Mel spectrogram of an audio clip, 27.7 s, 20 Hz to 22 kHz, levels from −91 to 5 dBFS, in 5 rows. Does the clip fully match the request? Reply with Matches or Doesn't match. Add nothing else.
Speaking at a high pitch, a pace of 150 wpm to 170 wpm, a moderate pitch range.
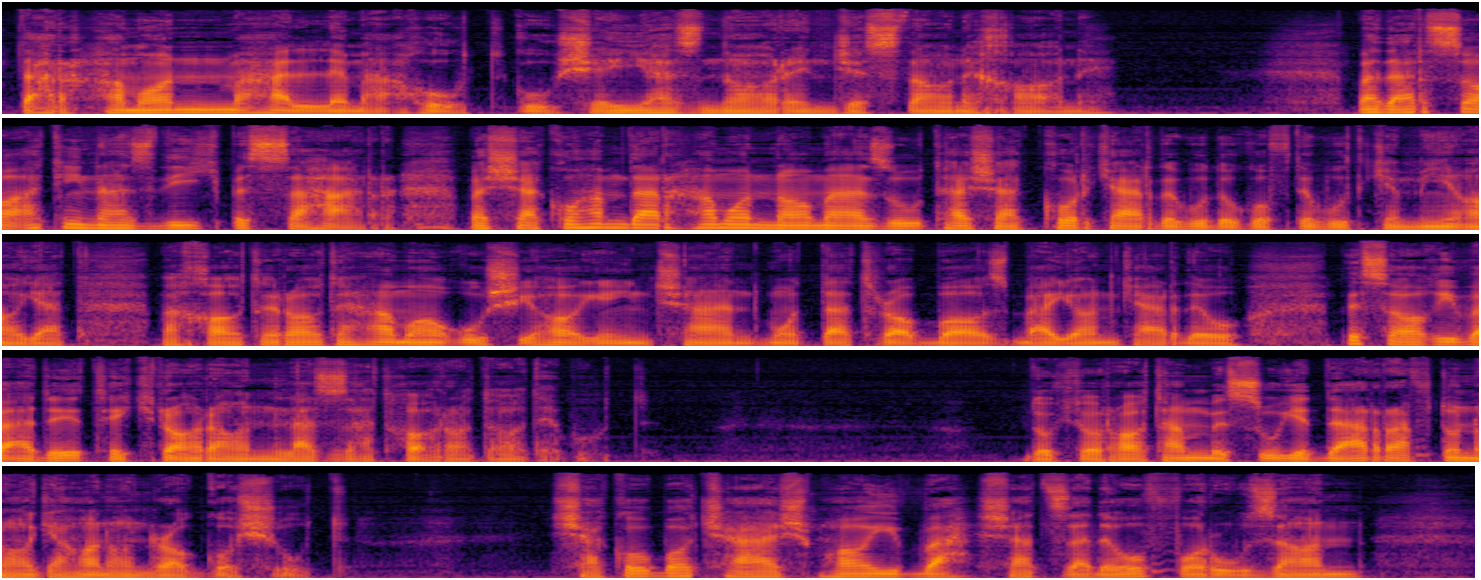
Doesn't match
